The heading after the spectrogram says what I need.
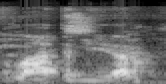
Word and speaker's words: Vladimir: What's uh especially important in its history is the conversion of one of its leaders a deer pronounced in Russian Vladimir uh shown here in a statue overlooking the dipro river that runs through the middle of cave.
